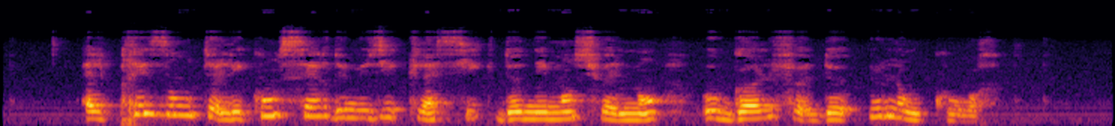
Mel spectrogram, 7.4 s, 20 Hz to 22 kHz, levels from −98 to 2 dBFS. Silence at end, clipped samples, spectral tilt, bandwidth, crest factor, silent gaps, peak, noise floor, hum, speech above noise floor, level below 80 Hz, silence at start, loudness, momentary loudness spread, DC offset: 0.85 s; under 0.1%; -7 dB/octave; 9.2 kHz; 18 dB; none; -2 dBFS; -59 dBFS; none; 40 dB; -60 dBFS; 0.55 s; -19 LUFS; 13 LU; under 0.1%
